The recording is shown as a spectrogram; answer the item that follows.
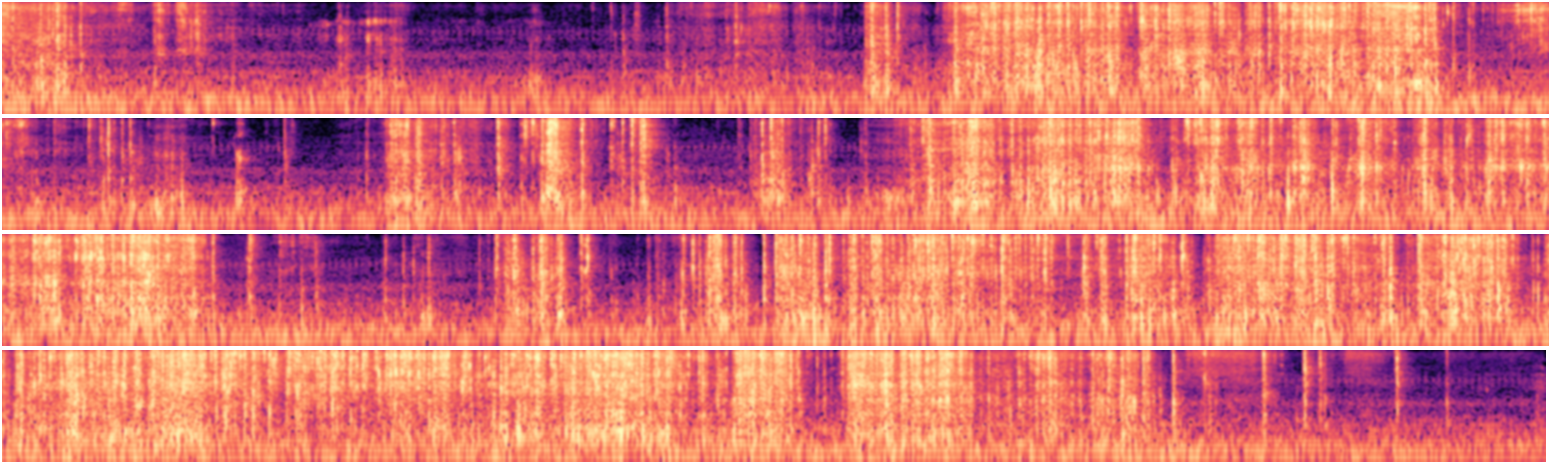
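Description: Foil potato-chip bag crinkling as it is squeezed and handled, in long stretches of several seconds with short pauses between.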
